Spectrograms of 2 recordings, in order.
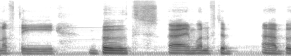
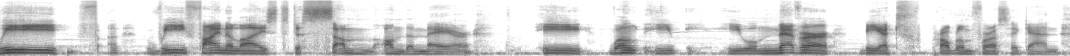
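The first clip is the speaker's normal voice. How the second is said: big, booming boss-man voice, drawn-out we; 4 dB louder than usual. Storyteller voices the managing partner the listeners overhear: booming Jeremiah Abernathy voice. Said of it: "a voice booming".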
